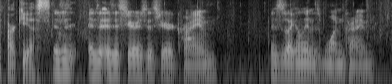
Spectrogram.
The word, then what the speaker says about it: Arceus: And it's Arceus. Is this your crime? This is like Elena's one crime. Is that I say Arceus? Yeah. It's because they don't want it to sound like arse.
